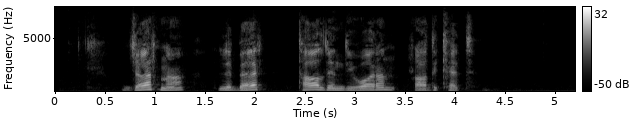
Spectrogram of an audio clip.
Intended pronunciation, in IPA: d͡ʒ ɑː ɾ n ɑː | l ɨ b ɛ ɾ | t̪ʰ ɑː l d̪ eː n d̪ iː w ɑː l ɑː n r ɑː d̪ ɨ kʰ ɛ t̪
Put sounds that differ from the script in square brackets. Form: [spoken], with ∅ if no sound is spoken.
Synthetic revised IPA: d͡ʒ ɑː ɾ n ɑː | l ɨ b ɛ ɾ | t̪ʰ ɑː l d̪ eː n d̪ iː w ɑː [ɾ] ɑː n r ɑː d̪ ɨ kʰ ɛ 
